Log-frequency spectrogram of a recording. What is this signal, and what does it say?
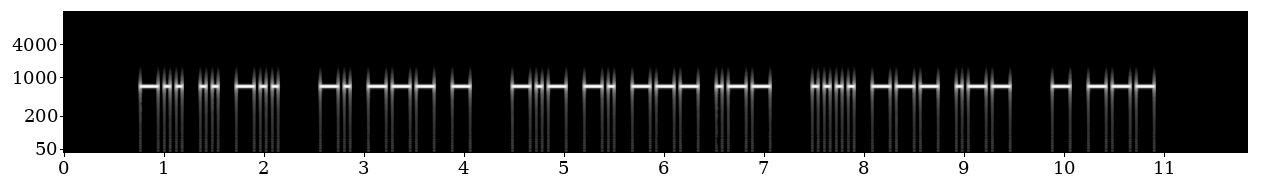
Morse code, heard as a keyed tone, about 20 wpm, 700 Hz. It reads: DID NOT KNOW HOW TO
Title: Sets of 5 Words 20wpm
